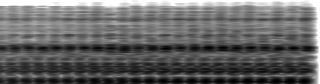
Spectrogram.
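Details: Suzuki Address scooter, after unblocking fuel valve, running without air filter: single cylinder thumping steadily about twelve beats a second, a touch fast; idle probably set too high, cause suspected, not confirmed.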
